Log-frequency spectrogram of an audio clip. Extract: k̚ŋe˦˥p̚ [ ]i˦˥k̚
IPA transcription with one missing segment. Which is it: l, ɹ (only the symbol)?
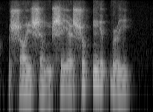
ɹ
